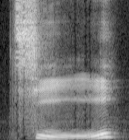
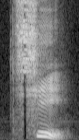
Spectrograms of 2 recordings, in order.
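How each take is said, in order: First: The syllable is said in the third tone. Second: The syllable is said in the fourth tone. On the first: "No terceiro tom" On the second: "E no quarto tom"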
